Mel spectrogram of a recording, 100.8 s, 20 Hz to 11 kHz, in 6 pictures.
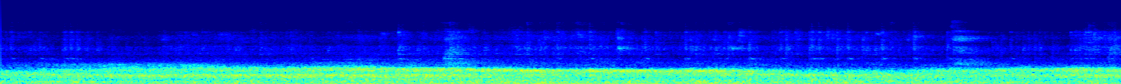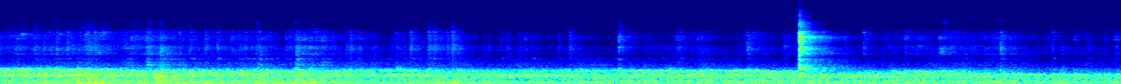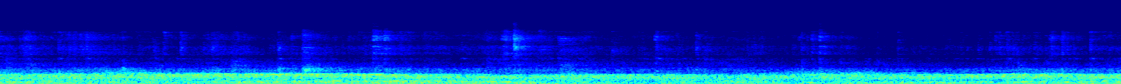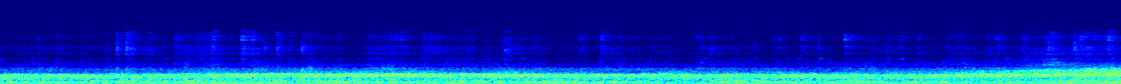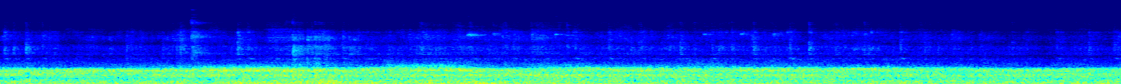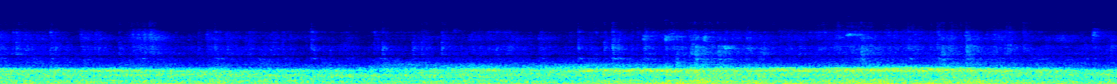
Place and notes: Diciunai, Lithuania, musical fence
contact microphones on a fence
18 July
